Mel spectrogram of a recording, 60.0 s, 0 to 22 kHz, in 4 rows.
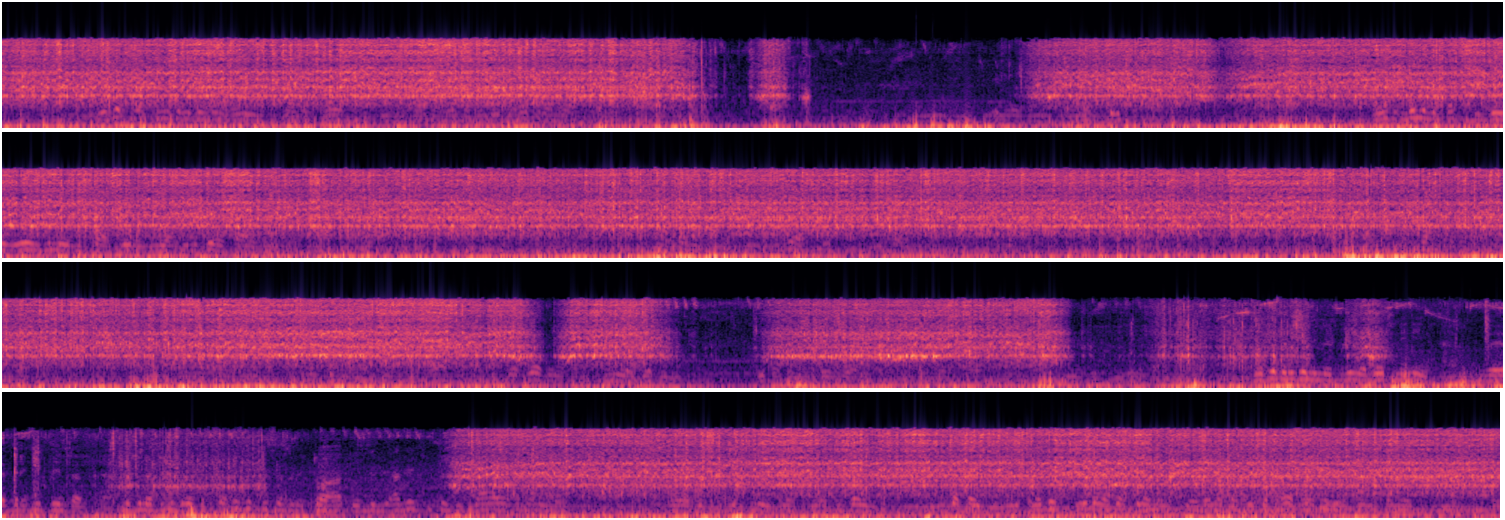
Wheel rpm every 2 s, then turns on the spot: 170, 170, 160, 80, 0, 120, 140, 150, 160, 170, 160, 170, 170, 160, 160, 160, 160, 120, 50, 120, 50, 20, 0, 20, 20, 160, 160, 160, 160, 170.
36-38 40-42 46-48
